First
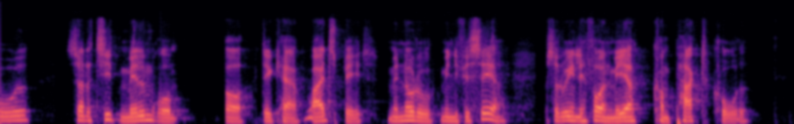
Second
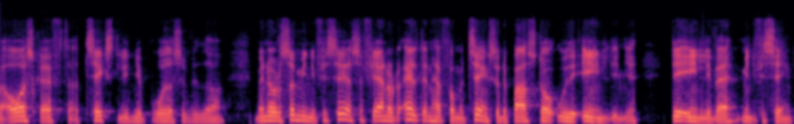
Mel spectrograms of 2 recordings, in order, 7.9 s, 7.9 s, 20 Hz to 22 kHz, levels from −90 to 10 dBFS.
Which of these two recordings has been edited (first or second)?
first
